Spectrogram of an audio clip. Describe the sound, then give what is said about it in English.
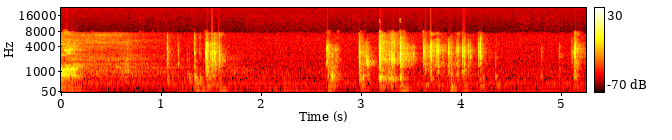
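Quick typing of an email to Peter Watt on a computer keyboard: short bursts of clattering keystrokes separated by brief pauses, with a faint murmur of a voice at the start. “Just typing a little email to Peter Watt.”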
